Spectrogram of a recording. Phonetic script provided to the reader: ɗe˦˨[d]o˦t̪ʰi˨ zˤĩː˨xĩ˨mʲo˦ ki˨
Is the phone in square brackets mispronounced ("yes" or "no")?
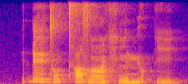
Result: no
